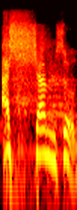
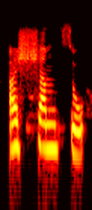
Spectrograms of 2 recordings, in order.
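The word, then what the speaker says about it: الشمس: Menyambar ke ke shin bener, nyamber dan double ke shin bener, nyamber ke shin, nyamber saya bahasanya mudah aja nyamber Nyamber dan double. Asyamsu gitu. Coba baca. Asyamsu.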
